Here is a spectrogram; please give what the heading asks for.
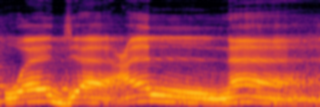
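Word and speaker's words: وَجَعَلْنَا: Padahal bacaan lam dengan nun itu dibaca wajib ilhar, jelas ya, wadih, harus jelas. Waja'alna kita ucapkan waja'alna lagi waja'alna ya, lam dengan nun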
